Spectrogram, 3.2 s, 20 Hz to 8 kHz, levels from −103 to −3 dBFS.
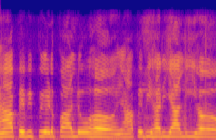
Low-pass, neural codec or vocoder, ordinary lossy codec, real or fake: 7.2 kHz; none; none; real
